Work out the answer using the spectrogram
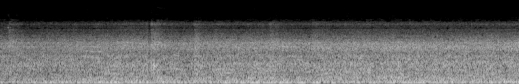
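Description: A moving passenger train heard from inside the coach at an open window: a steady, loud rumble and rush of wheels running on the rails.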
